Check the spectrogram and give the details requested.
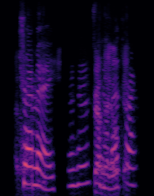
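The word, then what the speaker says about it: Tremé: Is that pronouncing it right? Treme.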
